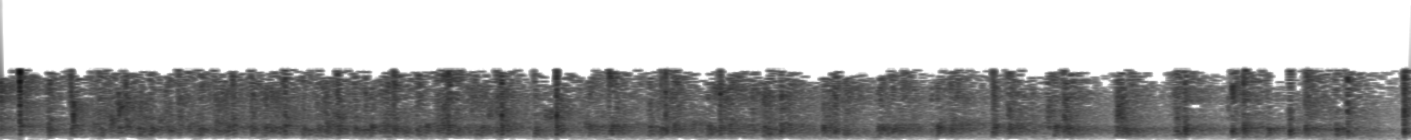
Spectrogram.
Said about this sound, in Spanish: Un aplauso por ahí.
